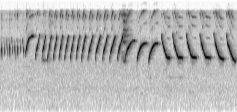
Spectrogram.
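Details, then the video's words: Canary in full, vigorous song, played to encourage other canaries to sing: a rapid even run of rising-falling notes, several per second, then slower, louder repeated downslurred whistles. "Canary gacorr!!!! canary bisu auto nyaut!!!!"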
